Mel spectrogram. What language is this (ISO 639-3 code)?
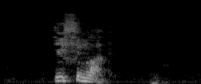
srp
